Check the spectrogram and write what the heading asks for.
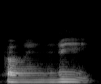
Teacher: উপরে দুই দাঁত নিচের ঠোঁটের সাথে লাগবে এবার একটা ভাইব্রেশনে বাতাসটা বেরিয়ে যাবে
